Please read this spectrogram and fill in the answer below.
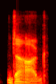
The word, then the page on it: darg: British English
